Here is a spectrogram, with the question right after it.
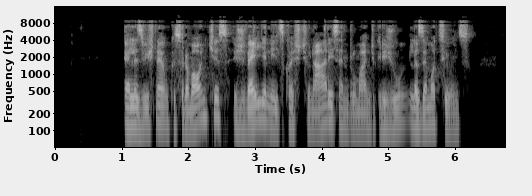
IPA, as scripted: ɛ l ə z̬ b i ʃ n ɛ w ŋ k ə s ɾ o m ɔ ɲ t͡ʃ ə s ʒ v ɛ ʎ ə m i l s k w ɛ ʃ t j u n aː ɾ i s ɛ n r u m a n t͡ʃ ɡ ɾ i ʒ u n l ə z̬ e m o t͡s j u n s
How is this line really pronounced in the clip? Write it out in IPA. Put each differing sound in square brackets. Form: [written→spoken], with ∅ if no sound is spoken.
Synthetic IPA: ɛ l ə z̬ [b→v] i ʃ n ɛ w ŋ k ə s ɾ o m ɔ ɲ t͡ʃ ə s ʒ v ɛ ʎ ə [m→n] i l s k w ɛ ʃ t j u n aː ɾ i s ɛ n r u m a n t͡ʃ ɡ ɾ i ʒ u n l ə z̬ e m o t͡s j u n s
